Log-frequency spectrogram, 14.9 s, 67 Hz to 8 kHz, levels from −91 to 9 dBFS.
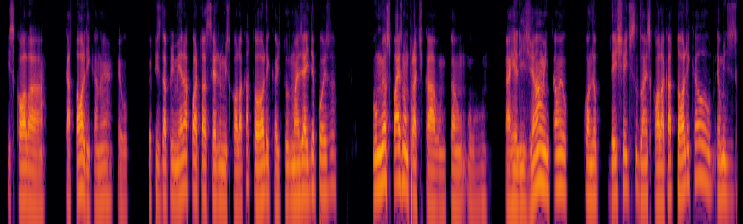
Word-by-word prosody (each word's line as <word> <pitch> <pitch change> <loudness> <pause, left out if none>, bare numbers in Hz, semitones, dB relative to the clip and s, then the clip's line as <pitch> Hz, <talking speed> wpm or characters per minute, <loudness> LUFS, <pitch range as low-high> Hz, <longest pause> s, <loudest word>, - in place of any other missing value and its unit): escola 110 -3 0 0.4
católica, 120 -6 +1
né. 115 +1 -7
Eu 105 0 -12 0.4
eu - - -9
fiz 120 -2 -8
da 125 +1 +1
1ª 125 +4 0
a - - 0
4ª 130 -2 +1
série 115 0 -1
numa 115 -1 -3
escola 105 +1 -2
católica, 120 -7 +1
e 105 - -7
tudo 115 +2 -6
mais, 120 +1 +1
e - - +3
aí 130 -1 +5
depois 135 0 -3 0.9
o 140 - +1
meus 170 +4 +6
pais 165 0 +5
não 160 -3 +4
praticavam, 105 -5 0
então 105 +2 -5
o 110 0 -14 0.4
a 110 - +1
religião, 110 +9 +2
então 150 +1 0
eu 145 -2 -1 0.3
quando 125 -1 0
eu 125 - -3 0.2
deixei 125 +4 -1
de 140 - -14
estudar 125 -4 -4
em - - 0
escola 115 -2 +1
católica, 135 +6 +1
eu 175 -6 -2
eu 125 - -4
me 135 - +1
des 125 +1 -14
125 Hz, 175 wpm, -22 LUFS, 110-140 Hz, 0.9 s, meus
